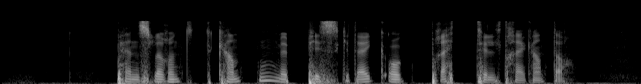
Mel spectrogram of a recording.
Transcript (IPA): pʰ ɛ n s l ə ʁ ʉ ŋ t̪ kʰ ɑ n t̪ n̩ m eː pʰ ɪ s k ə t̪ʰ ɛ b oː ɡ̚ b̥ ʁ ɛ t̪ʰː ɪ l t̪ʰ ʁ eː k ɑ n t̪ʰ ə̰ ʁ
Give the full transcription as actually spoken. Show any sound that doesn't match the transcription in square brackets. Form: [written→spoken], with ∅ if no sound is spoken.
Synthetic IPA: pʰ ɛ n s l ə ʁ ʉ [ŋ→n] t̪ kʰ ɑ n t̪ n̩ m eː pʰ ɪ s k ə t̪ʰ ɛ [b→ɡ] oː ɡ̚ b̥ ʁ ɛ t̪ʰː ɪ l t̪ʰ ʁ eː [k→kʰ] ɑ n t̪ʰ ə̰ ʁ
